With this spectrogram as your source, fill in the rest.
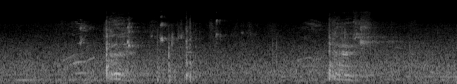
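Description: A tennis ball is hit hard with a racket outdoors.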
